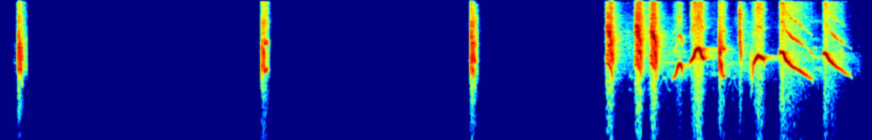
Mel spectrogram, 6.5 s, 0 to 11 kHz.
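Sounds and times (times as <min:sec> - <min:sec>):
oriole calling with clicks chattering notes and whistled slurs: 0:04.6 - 0:06.5.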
